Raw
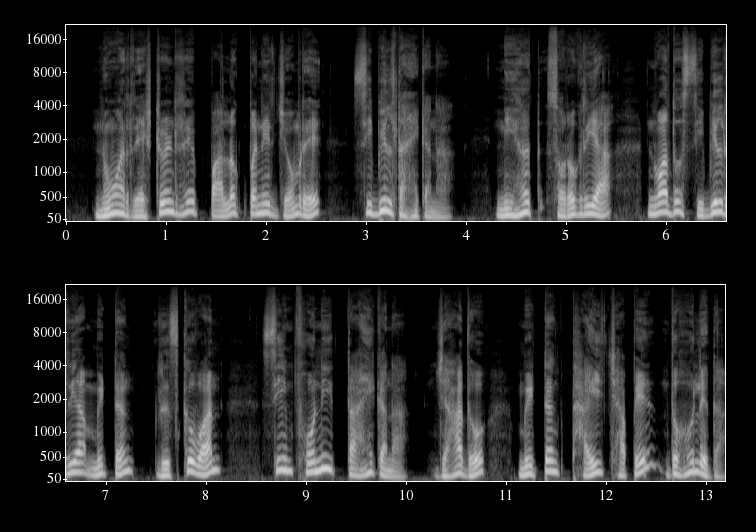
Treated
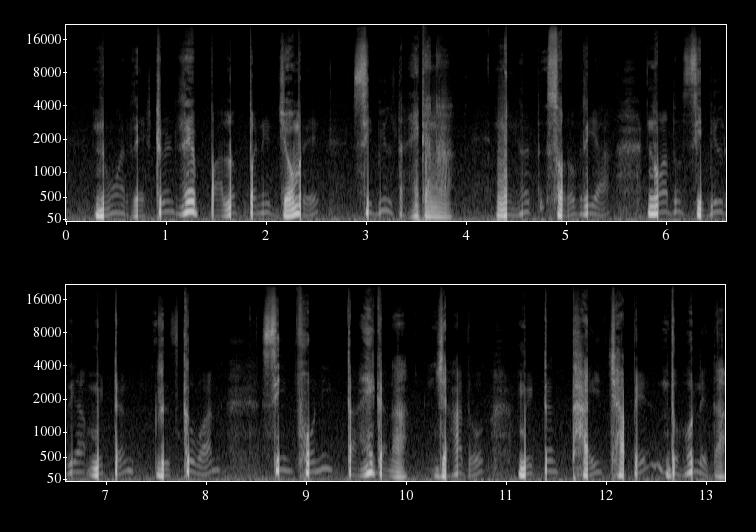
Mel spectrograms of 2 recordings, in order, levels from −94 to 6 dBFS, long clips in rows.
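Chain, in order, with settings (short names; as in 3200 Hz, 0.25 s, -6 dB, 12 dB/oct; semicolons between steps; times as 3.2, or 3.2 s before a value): 3.47–4.53 minimum comb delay 1.5 ms; flipped gate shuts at -13 dBFS, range -35 dB; added noise brown -58 dBFS; gain +1.5 dB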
